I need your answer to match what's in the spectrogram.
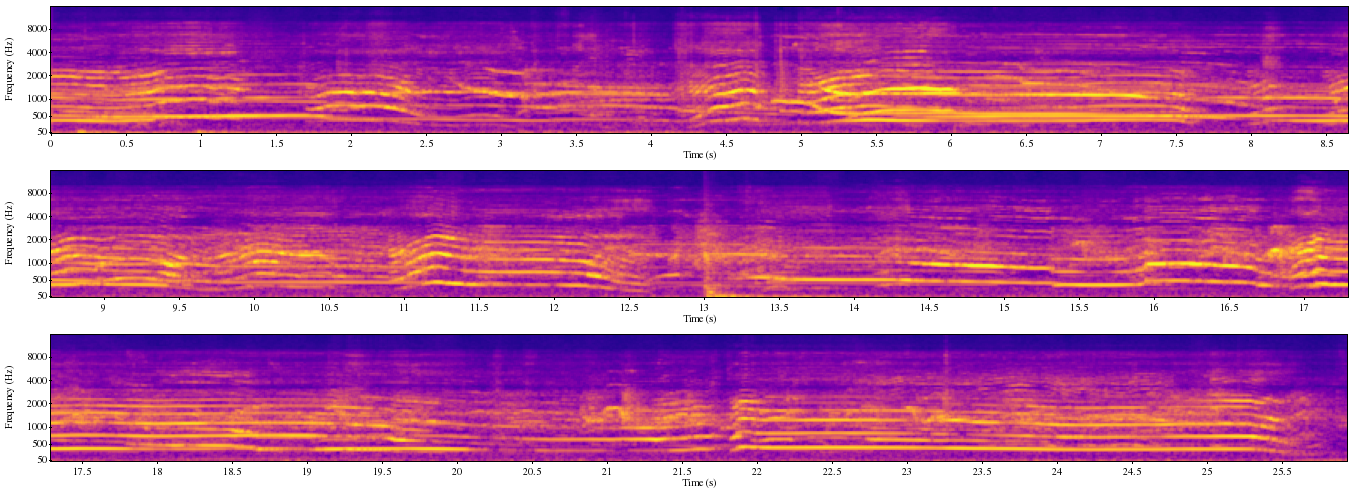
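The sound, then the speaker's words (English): Several wolves, including ones named Nietzsche and Chanti, howl together in a sustained, overlapping chorus, their long wavering notes sliding up and down for nearly half a minute without a break, after people howled first to start them. “And when the wolves start to howl, you'll hear the difference.”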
